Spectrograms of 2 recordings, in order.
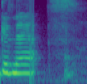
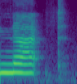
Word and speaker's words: gnat: And gannets. Gannets. Gannets. It's a silent G. That's another one of those rules we have to break to say the English alphabet. It's not gannet. It's just simply nat.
